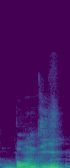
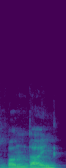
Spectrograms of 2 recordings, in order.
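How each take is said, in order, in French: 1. Le nom se prononce à la française. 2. Le nom se prononce à la manière locale. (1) "que les purs français appellent" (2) "mais ça se prononce"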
